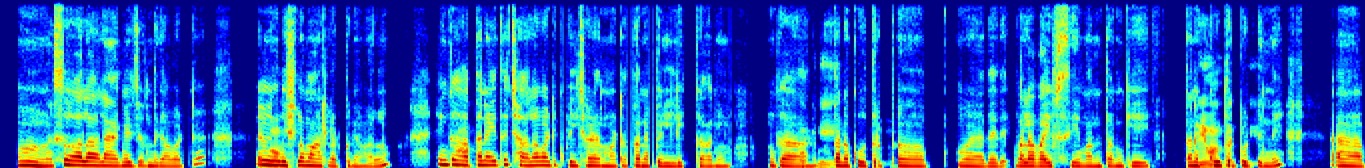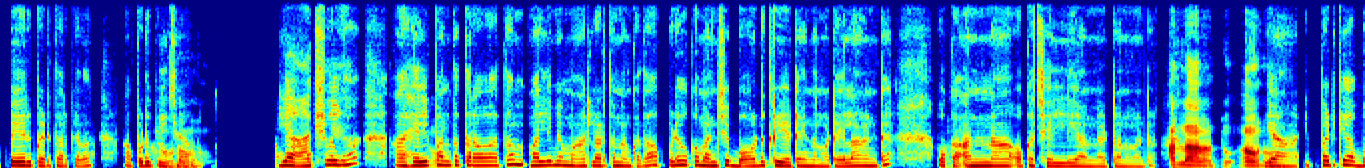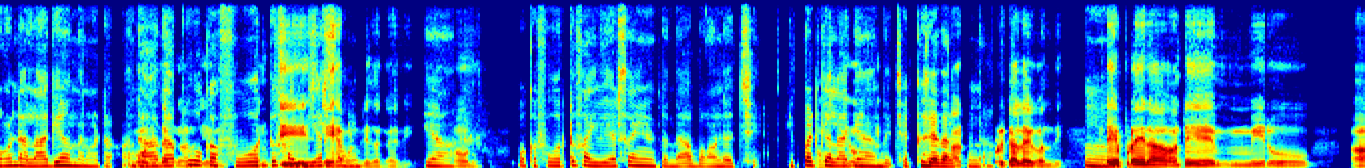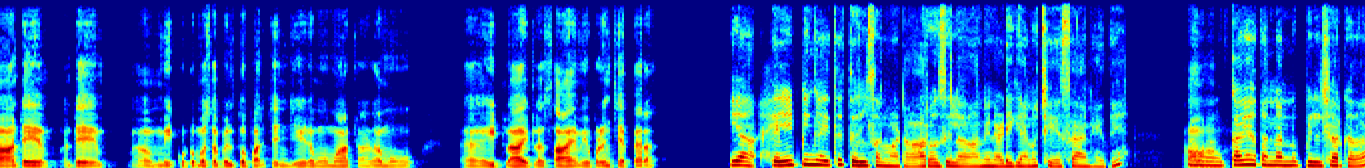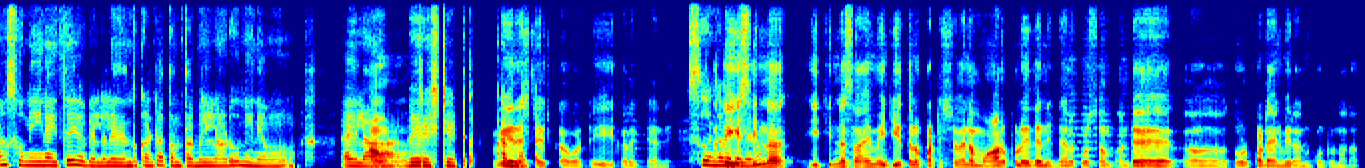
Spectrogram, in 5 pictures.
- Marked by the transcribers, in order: in English: "సో"; in English: "వైఫ్"; tapping; in English: "యాక్చువల్‌గా"; in English: "బాండ్"; in English: "బాండ్"; in English: "ఫోర్ టు ఫైవ్"; other background noise; in English: "ఫోర్ టు ఫైవ్"; giggle; in English: "సో"; in English: "స్టేట్"; in English: "స్టేట్"; in English: "సో"; horn
- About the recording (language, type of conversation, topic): Telugu, podcast, పరాయి వ్యక్తి చేసిన చిన్న సహాయం మీపై ఎలాంటి ప్రభావం చూపిందో చెప్పగలరా?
